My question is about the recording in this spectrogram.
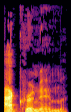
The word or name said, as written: acronym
